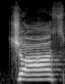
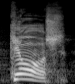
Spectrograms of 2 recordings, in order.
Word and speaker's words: chaos: बहुत सारे लोग इसको चॉस पढ़ते हैं या काओस पढ़ते हैं, लेकिन इसका प्रोनाउंसिएशन होता है क्योस, क्योस, जिसका मतलब होता है अव्यवस्था।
